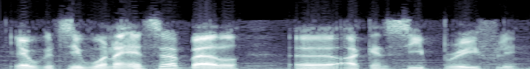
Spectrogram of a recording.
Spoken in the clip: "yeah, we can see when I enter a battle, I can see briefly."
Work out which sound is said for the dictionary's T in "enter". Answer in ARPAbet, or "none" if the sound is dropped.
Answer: S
